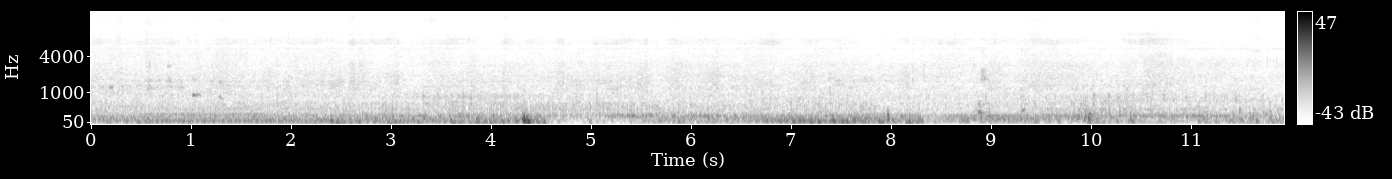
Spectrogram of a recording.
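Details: Outdoor wind rumbles against the microphone, with a sharp knock midway and a few faint scattered sounds, but no clear animal voice.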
